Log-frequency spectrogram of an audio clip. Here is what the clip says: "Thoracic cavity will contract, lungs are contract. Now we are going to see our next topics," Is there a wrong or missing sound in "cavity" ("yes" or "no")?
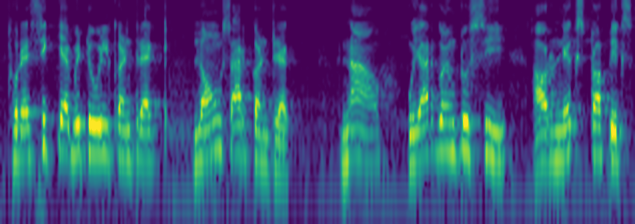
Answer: yes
